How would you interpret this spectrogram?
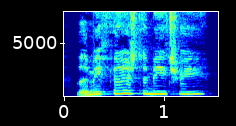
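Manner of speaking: high, pleading squeak of a president; flustered president impression. President pleading with the Russian premier on the phone, high and flustered. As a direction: cut in high and insistent to get a word in. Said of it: "he's like".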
